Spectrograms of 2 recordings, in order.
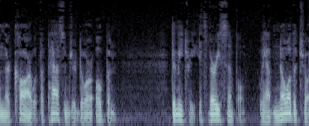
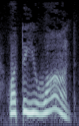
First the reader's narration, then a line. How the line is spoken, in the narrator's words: she cried, alarmed at the presence of GRU officers across the street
